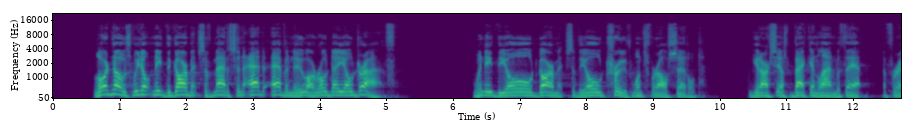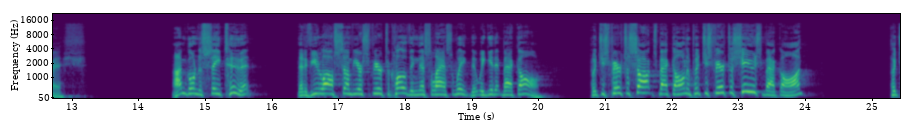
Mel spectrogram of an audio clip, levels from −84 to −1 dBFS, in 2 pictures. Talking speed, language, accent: 170 wpm, English, American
